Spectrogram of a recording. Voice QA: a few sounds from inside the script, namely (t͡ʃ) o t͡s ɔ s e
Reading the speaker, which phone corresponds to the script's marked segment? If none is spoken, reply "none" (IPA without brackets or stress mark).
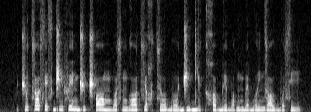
t͡ʃ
